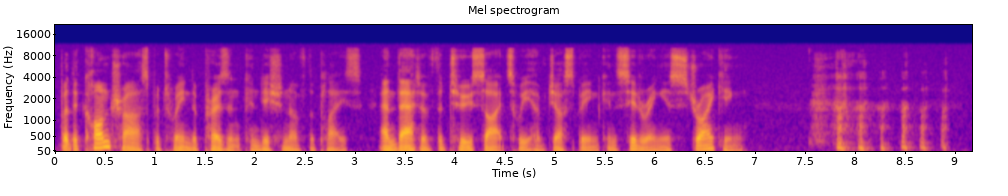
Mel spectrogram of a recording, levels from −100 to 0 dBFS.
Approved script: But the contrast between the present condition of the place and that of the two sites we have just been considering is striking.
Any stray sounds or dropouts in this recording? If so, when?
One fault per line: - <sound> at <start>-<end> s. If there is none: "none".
- laugh at 7.5-9.0 s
